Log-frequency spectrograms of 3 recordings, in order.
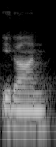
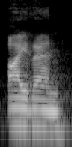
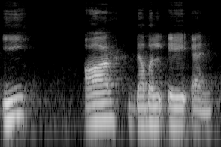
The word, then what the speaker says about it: Iran: My roommates from Iran. Yeah, once again, a lesson for the North Americans. It's not Iran, it's Iran. As you would pronounce it, ERAAN. Pronounce it that way.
